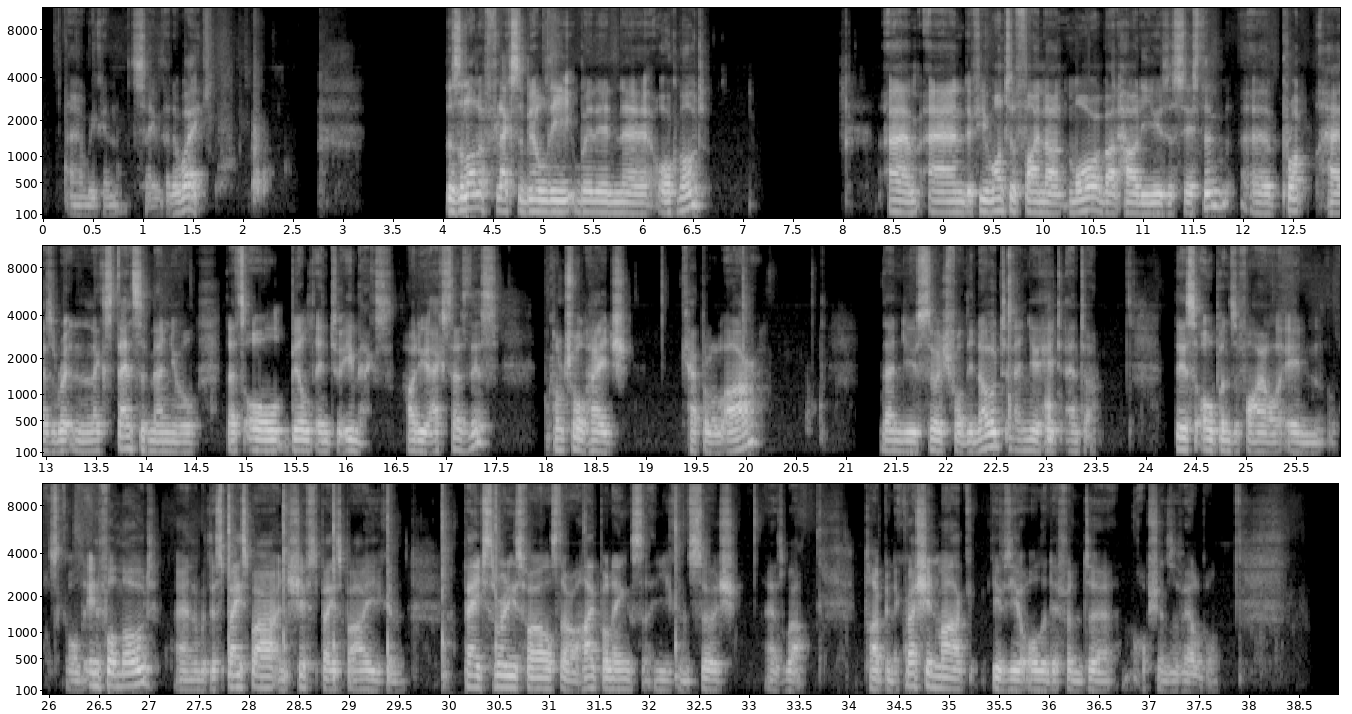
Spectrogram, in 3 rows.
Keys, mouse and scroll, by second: 0.2 ctrl+s, 20.0 ctrl+r, 27.7-32.1 typing, 37.0 q.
